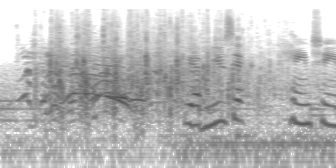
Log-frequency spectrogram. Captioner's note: applause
